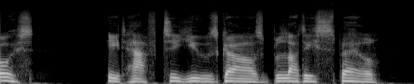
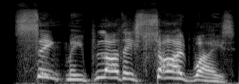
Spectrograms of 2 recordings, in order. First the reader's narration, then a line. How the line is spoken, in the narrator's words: he shouted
